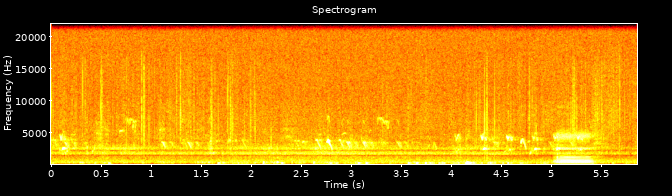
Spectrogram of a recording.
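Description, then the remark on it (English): Crossbill calls from a playback tape placed near a bird net site, where a flock of about 12 to 15 crossbills has arrived. A scatter of short, high, chipping notes repeats over a steady hiss and low knocking thumps, ending with a brief buzzy, tonal burst. “And these are vocalizations of the playback tape, which is near the net site.”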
